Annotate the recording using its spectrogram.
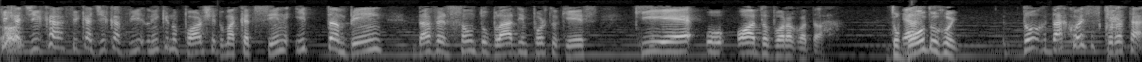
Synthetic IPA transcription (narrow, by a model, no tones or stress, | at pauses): fikɐd͡ʒikɐfikɐd͡ʒikɐvilĩkɪnʊpɔɾt͡ʃɪd̪ʊmakɐt̪sĩnɪɪt̪ɐ̃mbẽj̃d̪ɐveɾsɐ̃w̃d̪ublad̪ɐẽj̃poɾt̪uɡes | kɪɛʊɔd̪ʊboɾaɡad̪ɔ̰ | d̪ʊɛbõd̪ʊɦũĩ | d̪ʊd̪ɐkojzɐɪskɾot̪ɐ̰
